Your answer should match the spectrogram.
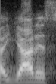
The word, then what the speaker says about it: Jadis: Um, I do want to say, however, uh, Yadis is spelled J A D I S. I pronounce it the J as a Y cuz most languages, not really English, pronounces it that way.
